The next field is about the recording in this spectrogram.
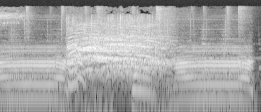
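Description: A cow moos in one long, loud, drawn-out call lasting nearly four seconds. The tone wavers and roughens in the middle before steadying and cutting off abruptly.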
